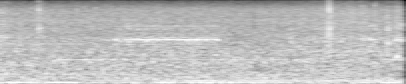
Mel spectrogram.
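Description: Quiet background with a steady low hum. A faint thin high note sounds briefly near the middle, and one small click comes near the end.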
